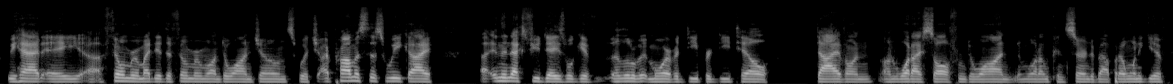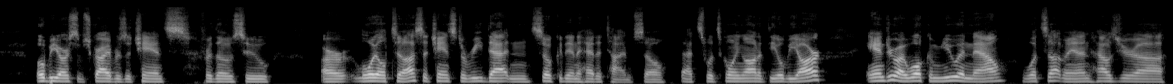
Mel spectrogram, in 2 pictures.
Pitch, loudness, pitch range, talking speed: 135 Hz, -25 LUFS, 125-145 Hz, 250 wpm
